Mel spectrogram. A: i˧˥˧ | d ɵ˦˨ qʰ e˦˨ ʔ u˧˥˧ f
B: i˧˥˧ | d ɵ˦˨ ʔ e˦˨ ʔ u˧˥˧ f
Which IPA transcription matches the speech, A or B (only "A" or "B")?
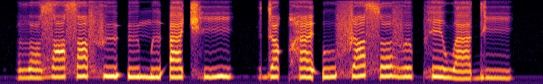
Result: A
